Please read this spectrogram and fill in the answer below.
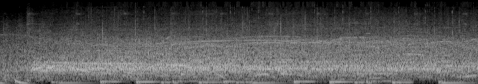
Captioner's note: crowd cheers; upbeat music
